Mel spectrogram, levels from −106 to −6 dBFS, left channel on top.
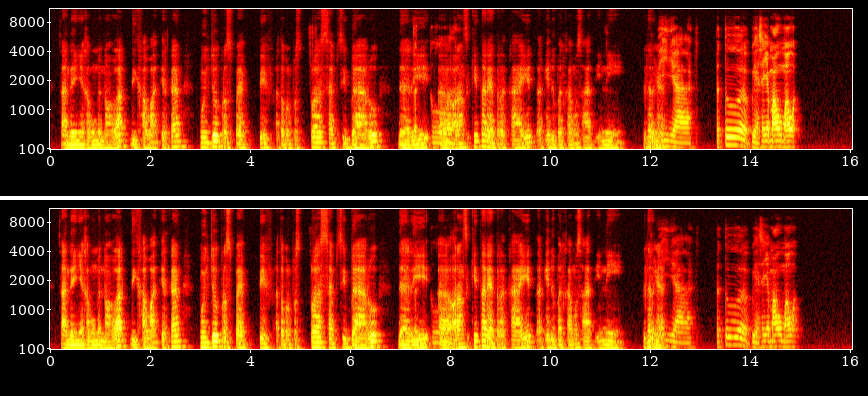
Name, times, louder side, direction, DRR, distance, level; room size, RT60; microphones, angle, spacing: voice 1, 0.2-2.6 3.0-3.9 4.2-6.6 7.0-11.4 11.9-12.3, right 1 dB, 75° right, 0.7 m, -28 dB
voice 2, 7.6-8.1 12.2-12.8 13.5-14.9, left 6 dB, 80° left, 0.4 m, -29 dB
4.1 x 2.6 x 2.3 m
head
